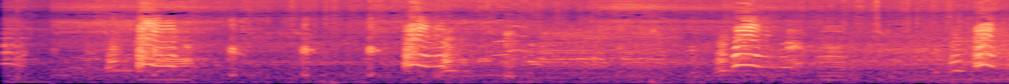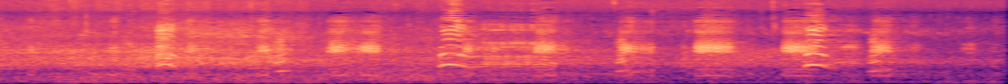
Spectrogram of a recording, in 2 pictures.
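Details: A pair of large African geese giving loud, harsh, nasal honks, many in quick irregular bursts, some doubled. Other noisy waterbird calls and a steady background murmur run throughout.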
